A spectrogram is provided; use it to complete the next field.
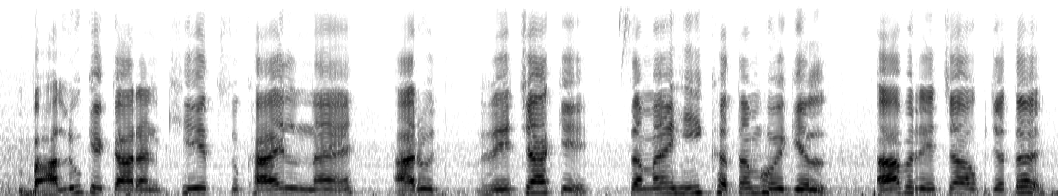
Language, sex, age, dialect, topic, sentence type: Maithili, male, 18-24, Angika, agriculture, question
